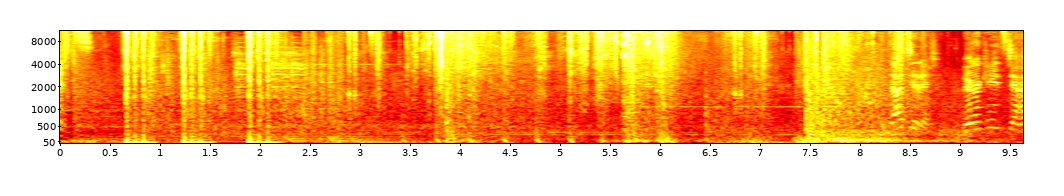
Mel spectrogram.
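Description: Heavy explosions and rapid gunfire crash through a firefight in the sci-fi shooter game Anthem, including a bomb detonation. Dense, loud bursts repeat throughout, with a big blast near the end, and voices talk over the combat.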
